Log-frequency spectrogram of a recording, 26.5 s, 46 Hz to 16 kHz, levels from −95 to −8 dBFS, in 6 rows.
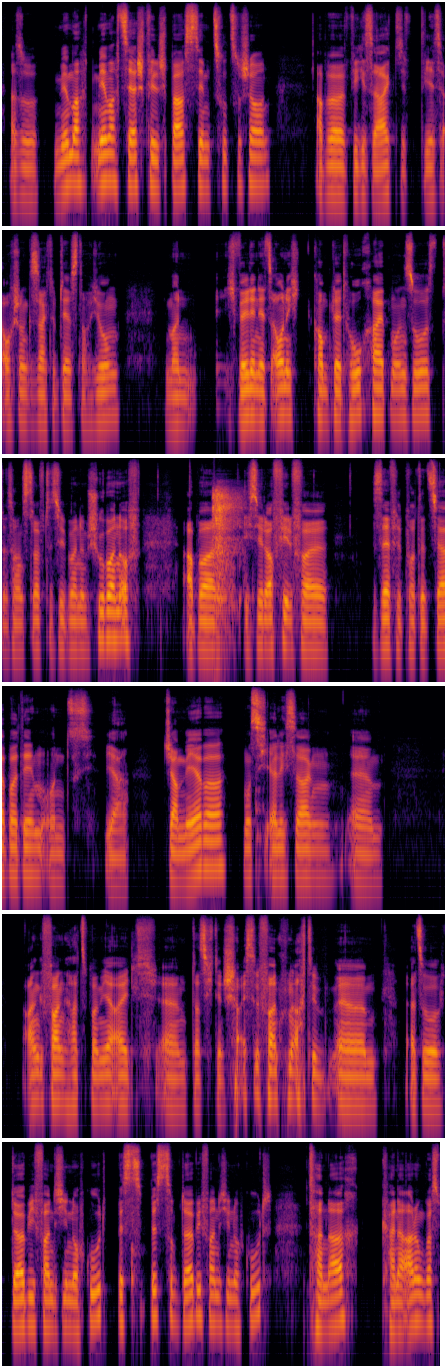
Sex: male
